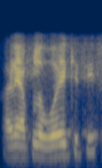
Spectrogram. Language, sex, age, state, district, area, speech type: Marathi, male, 30-45, Maharashtra, Buldhana, urban, conversation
